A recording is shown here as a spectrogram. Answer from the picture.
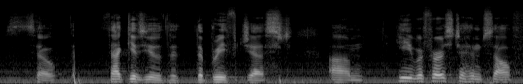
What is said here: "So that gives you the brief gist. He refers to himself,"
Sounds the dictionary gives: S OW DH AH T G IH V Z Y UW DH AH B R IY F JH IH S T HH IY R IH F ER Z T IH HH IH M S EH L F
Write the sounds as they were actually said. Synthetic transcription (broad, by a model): S OW DH AH T G IH V Z Y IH DH AH B R IY F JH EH S T HH IY R IH F ER Z T IH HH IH M S EH L F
